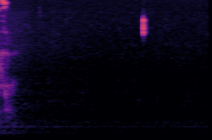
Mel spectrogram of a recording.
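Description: Near silence, with a single faint, short click about one and a half seconds in.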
